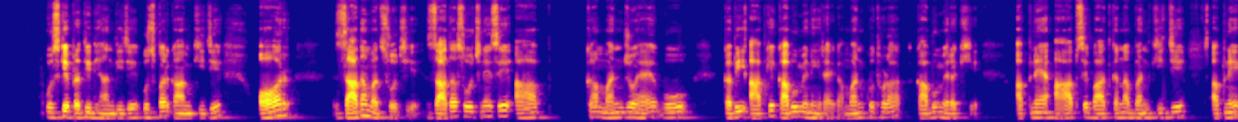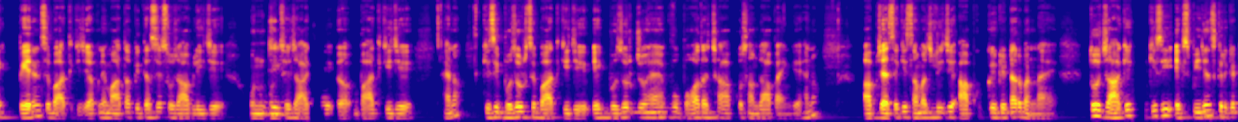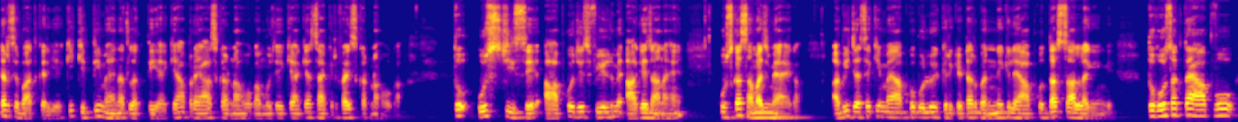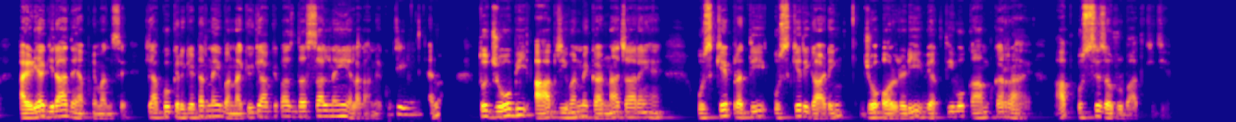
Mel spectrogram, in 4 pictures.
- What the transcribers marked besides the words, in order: tapping; in English: "पेरेंट्स"; in English: "क्रिकेटर"; in English: "एक्सपीरियंस्ड क्रिकेटर"; in English: "सैक्रिफाइस"; in English: "फ़ील्ड"; in English: "क्रिकेटर"; in English: "आइडिया"; in English: "क्रिकेटर"; in English: "रिगार्डिंग"; in English: "ऑलरेडी"
- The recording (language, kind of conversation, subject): Hindi, advice, बहुत सारे विचारों में उलझकर निर्णय न ले पाना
